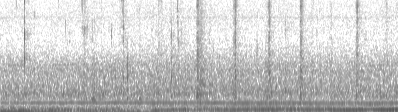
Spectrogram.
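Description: A person chewing a mouthful of food with the mouth closed, making soft wet mouth clicks about once a second over a steady low hum.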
